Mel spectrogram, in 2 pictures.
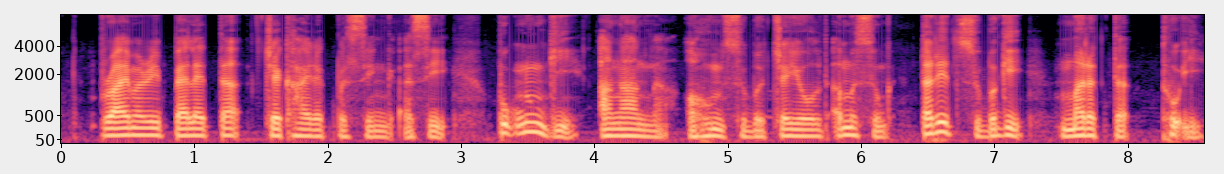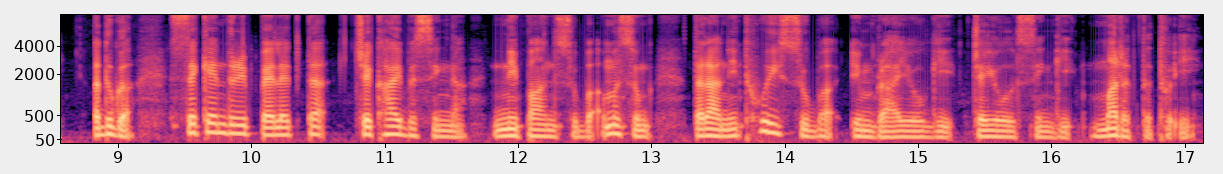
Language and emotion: Manipuri, neutral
